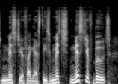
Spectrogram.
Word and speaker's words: MSCHF: So it's kind of a acronym, if you will, but it's pronounced Mischief, I guess.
